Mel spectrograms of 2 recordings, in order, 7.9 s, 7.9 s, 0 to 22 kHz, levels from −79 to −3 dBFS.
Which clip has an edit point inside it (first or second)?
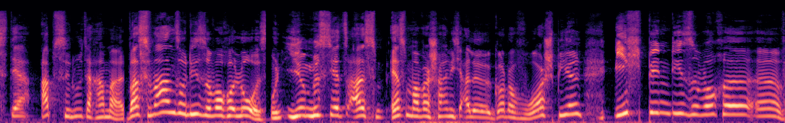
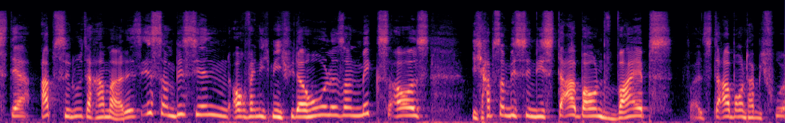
first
